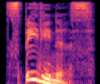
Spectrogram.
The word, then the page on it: speediness: British English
